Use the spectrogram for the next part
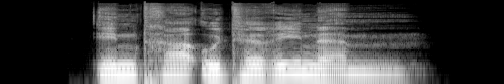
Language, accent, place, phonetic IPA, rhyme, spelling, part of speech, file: German, Germany, Berlin, [ɪntʁaʔuteˈʁiːnəm], -iːnəm, intrauterinem, adjective, De-intrauterinem.ogg
- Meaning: strong dative masculine/neuter singular of intrauterin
